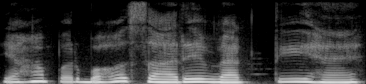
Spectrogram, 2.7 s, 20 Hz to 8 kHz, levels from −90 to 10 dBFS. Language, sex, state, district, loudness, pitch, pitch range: Hindi, female, Jharkhand, Garhwa, -12 LUFS, 265 Hz, 240-280 Hz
